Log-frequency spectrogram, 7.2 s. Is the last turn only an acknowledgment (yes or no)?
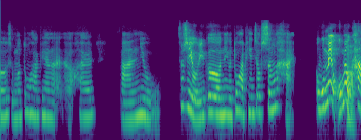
yes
